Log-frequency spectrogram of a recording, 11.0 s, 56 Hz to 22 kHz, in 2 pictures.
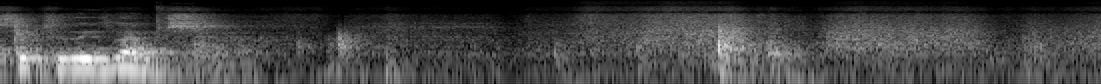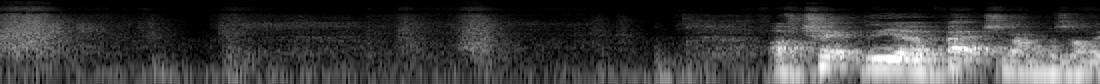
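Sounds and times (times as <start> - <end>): wallpaper rustling and scraping: 0.0 - 8.8.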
